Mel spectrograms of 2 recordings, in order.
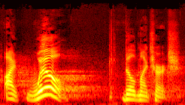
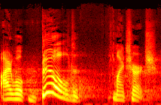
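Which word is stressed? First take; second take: will; build. First: The word 'will' is stressed. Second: The word 'build' is stressed. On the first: "putting an emphasis on each word" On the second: "putting an emphasis on each word"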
